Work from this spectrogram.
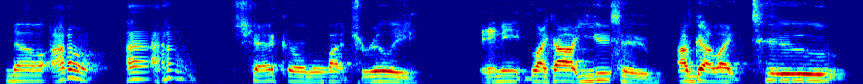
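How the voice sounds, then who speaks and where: A man's voice: a little high, a little slow, a bit bright. A man co-hosting a podcast in casual, joking chat, with an easily amused, self-deprecating manner. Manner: laughs often while talking, self-deprecating. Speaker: podcast co-host.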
